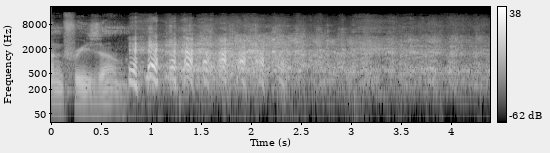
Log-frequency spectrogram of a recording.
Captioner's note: laughter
